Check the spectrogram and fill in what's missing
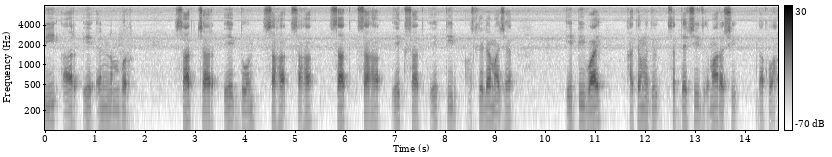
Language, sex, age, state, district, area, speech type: Marathi, male, 30-45, Maharashtra, Amravati, urban, read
